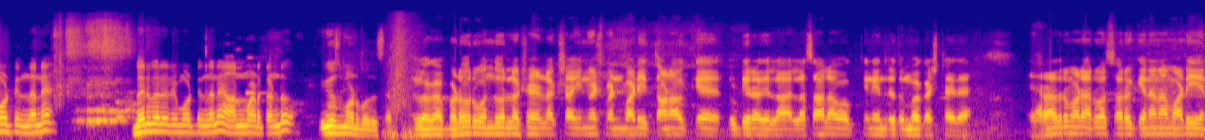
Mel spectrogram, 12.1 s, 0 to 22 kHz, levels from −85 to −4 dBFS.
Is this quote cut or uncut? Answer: cut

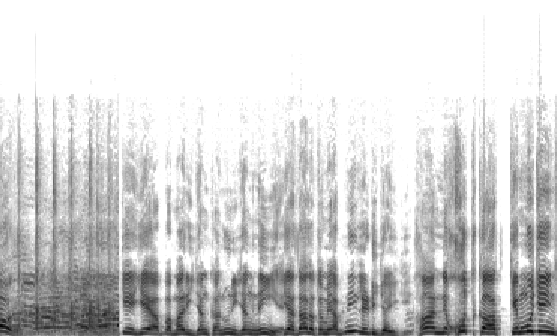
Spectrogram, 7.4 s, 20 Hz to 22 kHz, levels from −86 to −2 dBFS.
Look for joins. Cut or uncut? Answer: cut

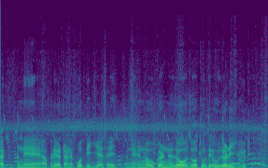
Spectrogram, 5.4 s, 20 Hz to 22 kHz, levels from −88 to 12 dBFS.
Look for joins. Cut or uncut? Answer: uncut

